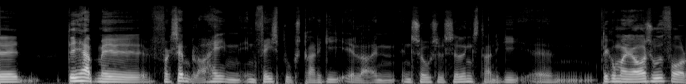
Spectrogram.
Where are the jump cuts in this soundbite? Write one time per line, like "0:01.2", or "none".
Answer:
0:00.9

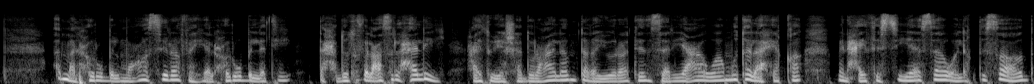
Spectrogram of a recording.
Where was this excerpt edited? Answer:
none

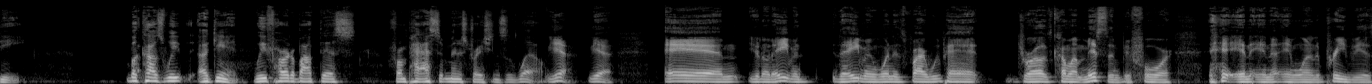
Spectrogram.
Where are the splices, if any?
none

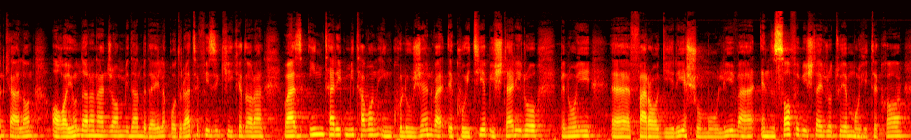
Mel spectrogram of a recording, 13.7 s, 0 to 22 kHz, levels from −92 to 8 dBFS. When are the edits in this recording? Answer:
0:10.3

